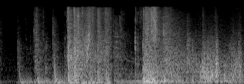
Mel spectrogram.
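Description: Rapid gunfire, a dense run of shots from a film soundtrack. It starts about a third of a second in, after a brief lull.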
